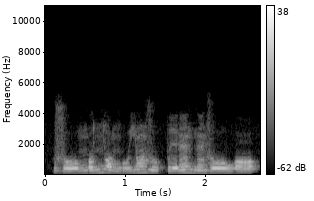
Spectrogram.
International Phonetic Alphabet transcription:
zoː˨ŋɔ˧ɲɔ˦˨ŋu˨ jɔ̃˦zu˧pe˧ɾɛ̃˦ ɡɛ̃˧zoː˧wɔ˧

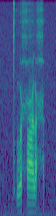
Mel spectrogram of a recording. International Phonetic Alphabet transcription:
kʼoħʕɤħ

